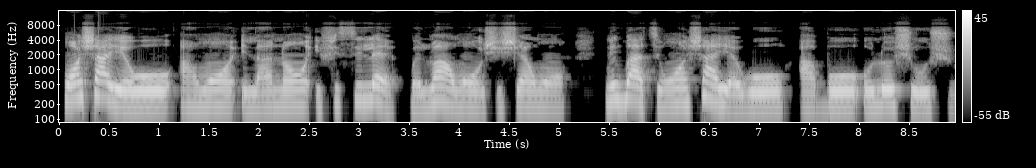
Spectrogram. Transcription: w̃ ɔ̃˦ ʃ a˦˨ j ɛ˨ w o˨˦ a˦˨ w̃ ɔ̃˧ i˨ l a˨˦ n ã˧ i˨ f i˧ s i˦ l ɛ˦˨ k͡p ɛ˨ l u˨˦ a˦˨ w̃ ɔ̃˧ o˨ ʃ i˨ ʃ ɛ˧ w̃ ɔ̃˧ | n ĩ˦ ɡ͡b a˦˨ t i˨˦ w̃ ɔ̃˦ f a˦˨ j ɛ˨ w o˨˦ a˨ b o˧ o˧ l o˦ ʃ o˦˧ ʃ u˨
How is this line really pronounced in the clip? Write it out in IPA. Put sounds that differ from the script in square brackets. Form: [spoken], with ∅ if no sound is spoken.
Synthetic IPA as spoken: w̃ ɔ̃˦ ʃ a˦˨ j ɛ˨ w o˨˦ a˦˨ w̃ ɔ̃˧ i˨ l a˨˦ n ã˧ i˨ f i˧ s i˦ l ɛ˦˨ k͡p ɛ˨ l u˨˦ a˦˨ w̃ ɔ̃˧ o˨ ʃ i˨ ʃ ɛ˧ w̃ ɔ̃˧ | n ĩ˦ ɡ͡b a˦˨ t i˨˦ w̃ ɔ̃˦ [ʃ] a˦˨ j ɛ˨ w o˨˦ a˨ b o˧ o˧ l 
